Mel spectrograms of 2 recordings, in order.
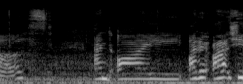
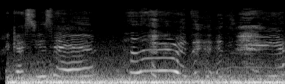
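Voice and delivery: excited; 7 semitones higher, 9 dB louder than usual. Real, not acted. Greeting on camera arrival.

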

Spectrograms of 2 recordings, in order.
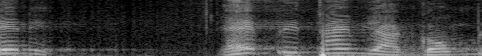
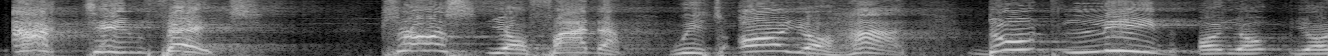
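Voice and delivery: slow, loud, higher exhortation; preaching shout; 4 semitones higher, 9 dB louder, slower than usual. Acted. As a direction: cry out the call to faith.

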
